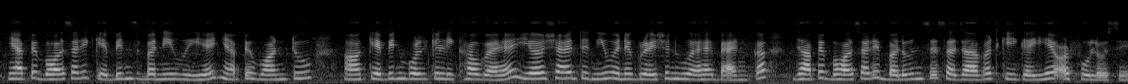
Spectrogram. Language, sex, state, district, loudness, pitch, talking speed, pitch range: Hindi, female, Chhattisgarh, Raigarh, -27 LUFS, 245 Hz, 215 wpm, 230-270 Hz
